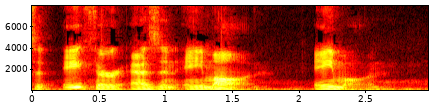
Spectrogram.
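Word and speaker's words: Aemon: Amon. A-E-M-O-N. Is not pronounced Emon.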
